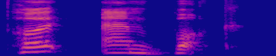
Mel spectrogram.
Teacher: oo is produced with the tongue position near close to Mid height and back in the mouth with rounded lips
